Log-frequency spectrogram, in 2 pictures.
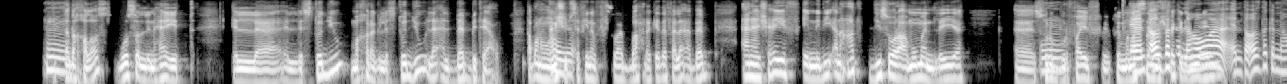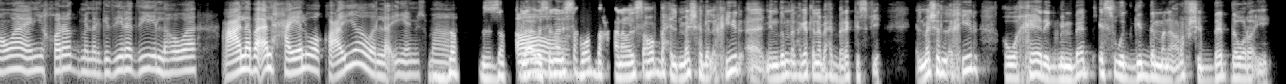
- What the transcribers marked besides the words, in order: unintelligible speech; in English: "بروفايل"
- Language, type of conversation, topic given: Arabic, podcast, ما آخر فيلم أثّر فيك وليه؟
